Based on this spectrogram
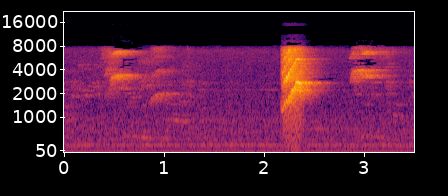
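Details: Pet African grey parrot in conversation, giving soft whistled and warbled notes, then one loud harsh squawk, then a few more quiet whistles, with a constant low hum underneath.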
